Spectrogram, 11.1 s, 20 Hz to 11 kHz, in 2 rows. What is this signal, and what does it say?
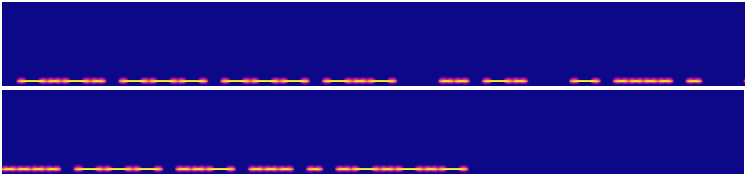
Morse code, heard as a keyed tone, about 22 wpm, 700 Hz. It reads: COOK IN THE HOUSE.
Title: Sentences from Top 1000 Words - Review Part 4 - 22wpm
